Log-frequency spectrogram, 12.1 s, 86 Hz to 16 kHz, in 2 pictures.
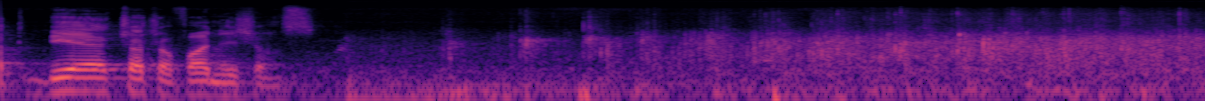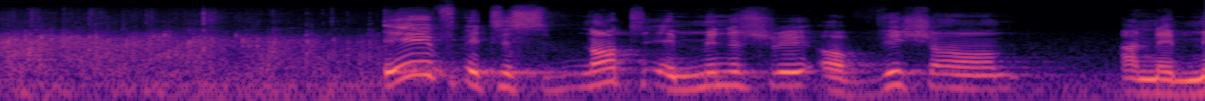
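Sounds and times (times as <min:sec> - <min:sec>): congregation applauding: 0:02.2 - 0:08.0.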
